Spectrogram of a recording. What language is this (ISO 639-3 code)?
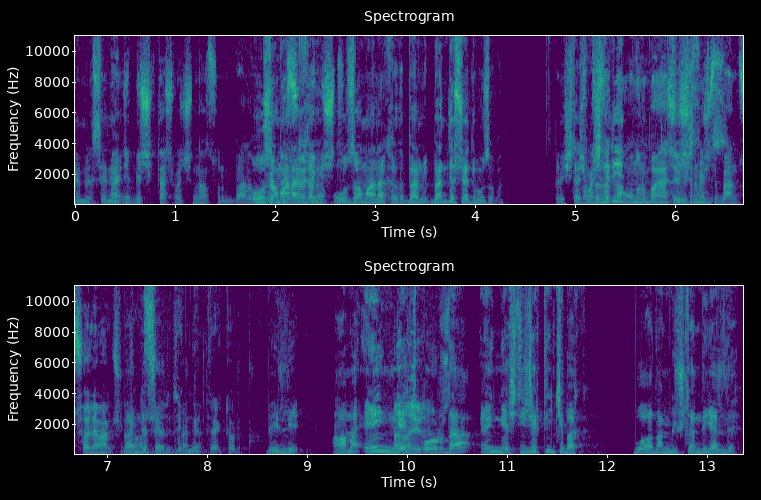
tur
